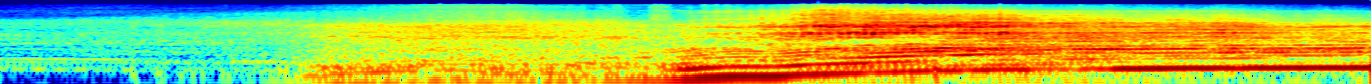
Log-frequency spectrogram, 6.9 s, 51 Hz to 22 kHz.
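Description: Audi TT RS's turbocharged five-cylinder engine, decatted with a Milltek exhaust and a TTE700 turbo, revving up. A rumble comes in after about a second and a half and jumps loud about three seconds in, its pitch rising and then holding steady at high revs, typical of revs held on launch control.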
